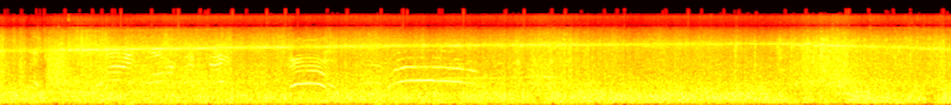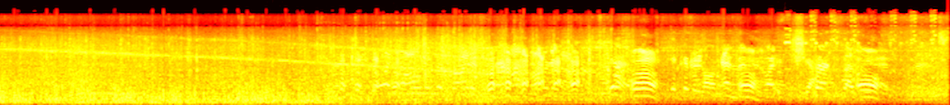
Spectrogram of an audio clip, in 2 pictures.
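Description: Riders shriek and cheer excitedly nearby.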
